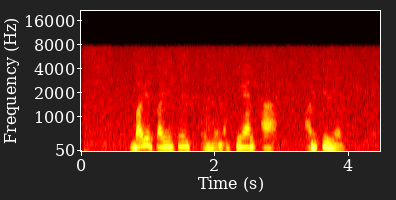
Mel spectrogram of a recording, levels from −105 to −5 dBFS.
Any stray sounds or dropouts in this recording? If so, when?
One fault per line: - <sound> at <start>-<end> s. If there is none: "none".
none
